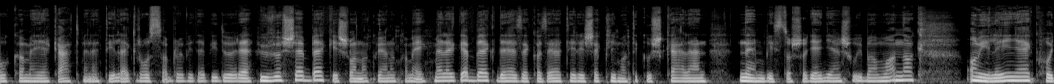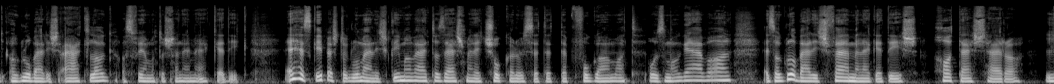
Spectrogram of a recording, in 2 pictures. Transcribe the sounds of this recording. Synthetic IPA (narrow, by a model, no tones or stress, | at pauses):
okɒmɛjɛkaːt̪mɛnɛt̪ilɛ̰ɡro̞sːɒ̰brø̞vid̪ɛbːid̪øːɾɛhyːvø̞ʃɛbːɛkeːʃʋɒnːɒko̞jɒno̞kɒmɛjɛkmɛlɛɡɛbːɛɡd̪ɛɛzɛkɒzɛlt̪eːɾeːʃɛkːlimɒt̪ikuʃkaːlaːnː | ɛmbist̪o̞ʃho̞ɟɛɟːɛnʃṵːjbɒɱvɒnːɒkʔɒmileːɲɛkho̞ɟɒɡlo̞baːliʃa̰ːt̪lɒɡɒsfo̞jɒmɒt̪o̞ʃɒnɛmɛlkɛ̰d̪ḭk | ʔɛɦɛskeːpɛʃt̪ɒɡlo̞baːliʃklimɒvaːlt̪o̞zaːʃmaːɾɛcʃo̞kːɒløsːɛt̪ɛt̪ːɛpfo̞ɡɒlmɒt̪o̞zmɒɡaːvɒlʔɛ̰zɒɡlo̞baːliʃfɛlmɛlɛɡɛd̪eːʃ | hɒt̪aːʃaːɾɒ | l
